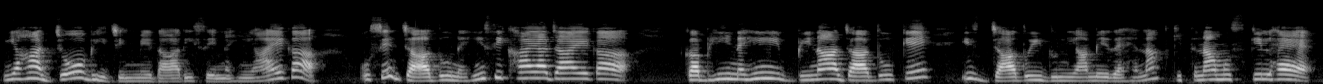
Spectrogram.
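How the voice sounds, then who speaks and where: A woman's voice: mid-range voice, lively intonation, takes it slowly, dull audio. A woman voicing a strict, commanding male magic teacher who lectures and scolds in a bedtime story. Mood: stern.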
